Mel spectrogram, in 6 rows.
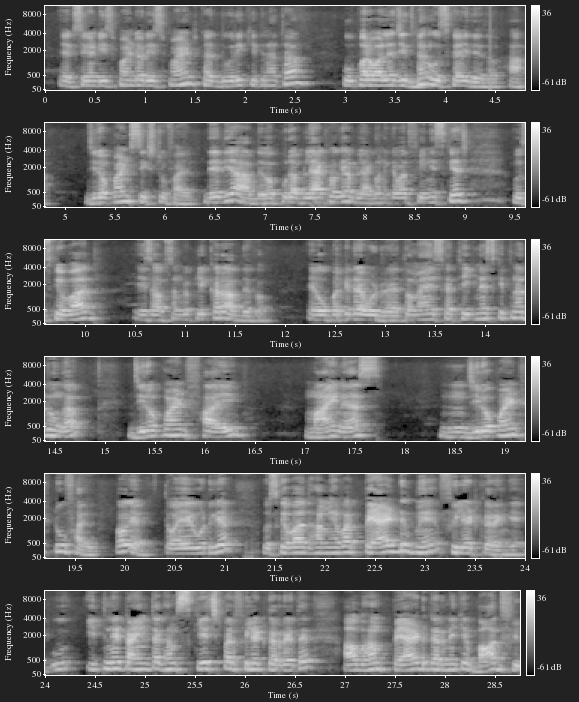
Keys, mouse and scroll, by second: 0.4 super+click, 3.7 super+Return, 4.3 super+right click, 4.7 super+click, 5.0 super+scroll down 1, 5.2 super+scroll up 1, 5.8 super+scroll down 1, 6.0-6.5 super+scroll up 1, 6.5 super+scroll down 1, 7.0 super+scroll up 1, 7.0 typing, 7.1-8.5 shift+super+middle drag, 9.0 super+click, 9.0 typing, 10.0 super+click, 19.6 super+Return, 19.6 typing, 19.7 super+scroll up 1, 20.0 super+scroll down 1, 20.3 super+scroll up 1, 20.8 super+click, 26.3 super+click, 26.3 typing, 28.7 super+Return, 28.7 typing.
